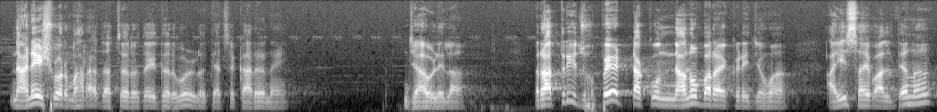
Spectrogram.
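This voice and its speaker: A man's voice: on the high side, normal speed, long pauses, fairly bright tone. A male devotional preacher telling a saint's story with strong emotion and drama. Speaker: kirtan preacher. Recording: echoey hall with faint music.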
